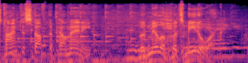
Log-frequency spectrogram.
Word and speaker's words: pelmeni: This dish, again, how do you pronounce it? Pelmeni. Pelmeni.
